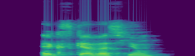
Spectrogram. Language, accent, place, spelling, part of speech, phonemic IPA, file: French, France, Lyon, excavation, noun, /ɛk.ska.va.sjɔ̃/, LL-Q150 (fra)-excavation.wav
- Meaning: excavation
